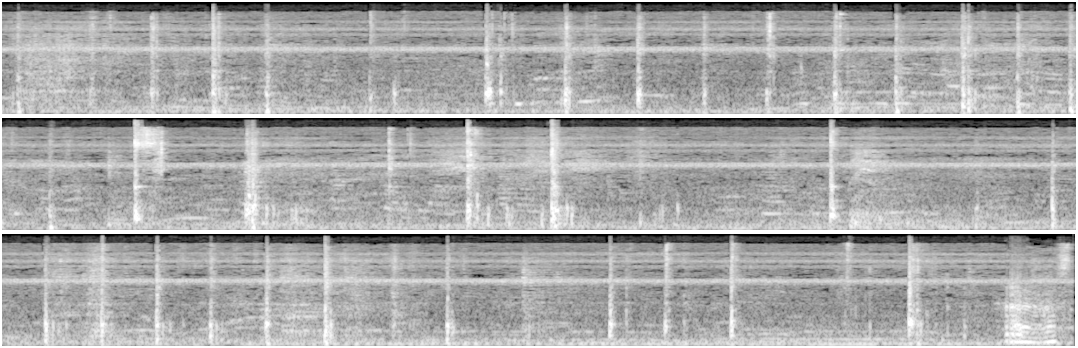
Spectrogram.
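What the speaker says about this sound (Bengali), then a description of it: "শালগুলো একটু শক্ত হয় তার জন্য নোড়া নিয়েছি আর এইভাবে এইভাবে মেরে মেরে" Hard water lily roots are pounded with a grinding stone, giving sharp, repeated knocks at an irregular, steady pace under continuous talk.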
